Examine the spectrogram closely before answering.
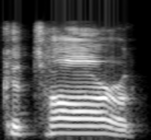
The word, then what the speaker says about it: Qatar: And the people of Qatar, or Qatar, I guess is how you pronounce it.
